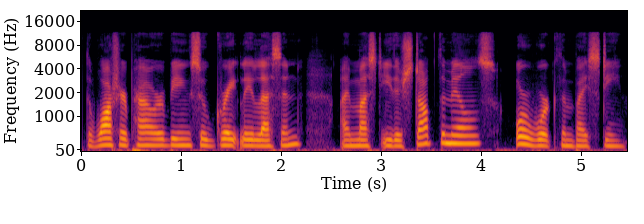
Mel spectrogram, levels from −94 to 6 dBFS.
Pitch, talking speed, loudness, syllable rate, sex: 175 Hz, 195 wpm, -20 LUFS, 5.0 syllables/s, female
